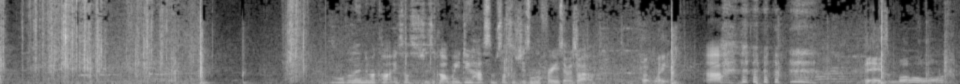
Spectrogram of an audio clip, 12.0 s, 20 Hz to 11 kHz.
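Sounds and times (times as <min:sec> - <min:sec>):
plastic bags rustling: 0:00.0 - 0:02.4, 0:03.5 - 0:04.1.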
